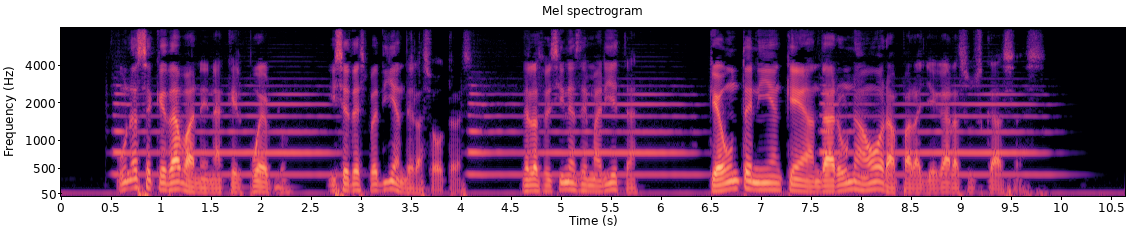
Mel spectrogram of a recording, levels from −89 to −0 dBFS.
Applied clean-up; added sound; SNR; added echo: none; Wind instrument, woodwind instrument; 11 dB; none.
